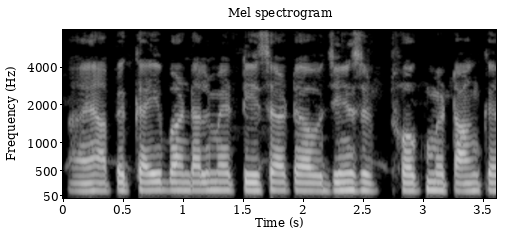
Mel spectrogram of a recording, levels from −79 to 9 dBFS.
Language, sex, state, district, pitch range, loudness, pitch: Hindi, male, Bihar, Jahanabad, 140-150 Hz, -15 LUFS, 145 Hz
